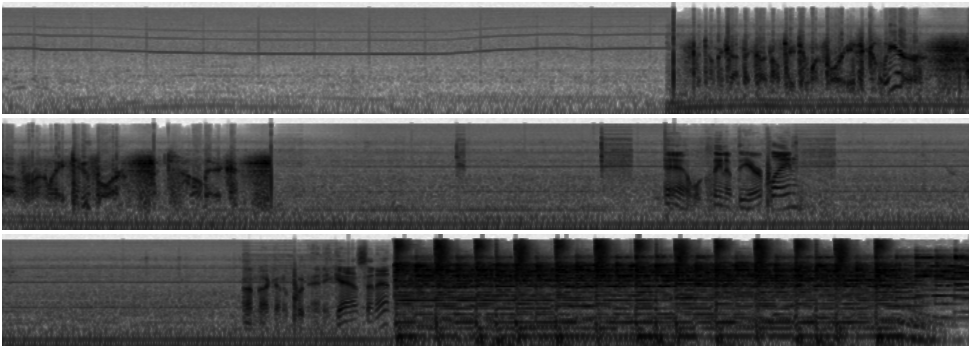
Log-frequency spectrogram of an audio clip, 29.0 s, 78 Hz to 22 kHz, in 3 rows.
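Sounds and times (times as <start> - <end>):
faint steady whine: 0.0 - 28.7
low aircraft engine drone: 0.0 - 29.0
person speaking: 6.7 - 12.1.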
